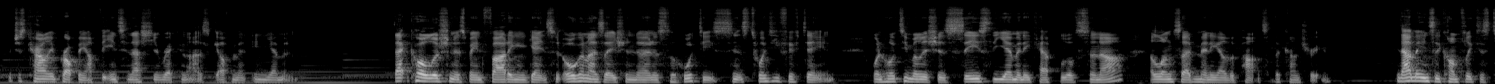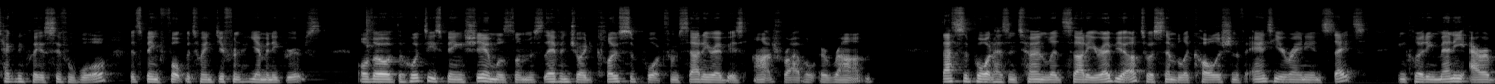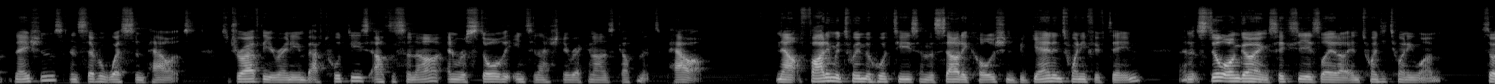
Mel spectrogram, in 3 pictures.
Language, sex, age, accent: English, male, 20-39, Australian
